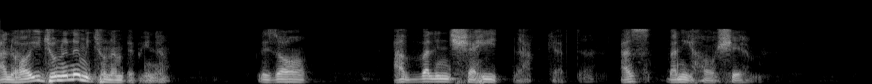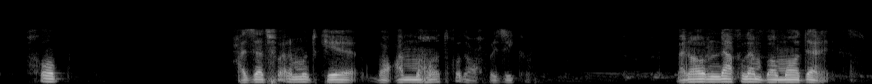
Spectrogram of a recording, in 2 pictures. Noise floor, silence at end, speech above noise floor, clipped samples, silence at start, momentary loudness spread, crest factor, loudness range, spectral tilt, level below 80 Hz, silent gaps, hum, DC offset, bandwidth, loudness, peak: -83 dBFS; 0.45 s; 60 dB; under 0.1%; 0 s; 21 LU; 20 dB; 9 LU; -11 dB/octave; -58 dBFS; none; none; under 0.1%; 5.4 kHz; -23 LUFS; -4 dBFS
